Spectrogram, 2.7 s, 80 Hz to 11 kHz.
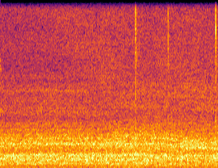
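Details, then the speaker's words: Window AC unit seasonally installed in a 2019 Casita Freedom Deluxe fiberglass RV (uses about a third of the roof AC's energy), switched on low cool, heard from inside: steady even roar of fan and compressor, no knocks or surging; running normally but pretty noisy. "so let me turn this on on low I'm going to turn the AC on low cool okay now"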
